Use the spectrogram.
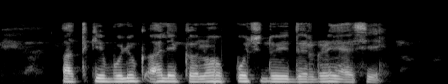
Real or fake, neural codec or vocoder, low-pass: fake; vocoder, 44.1 kHz, 80 mel bands, Vocos; 7.2 kHz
